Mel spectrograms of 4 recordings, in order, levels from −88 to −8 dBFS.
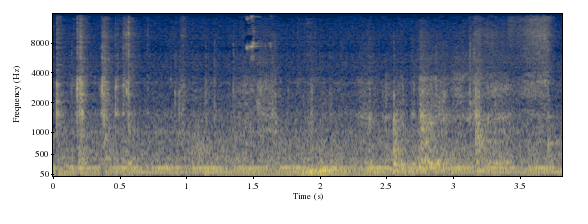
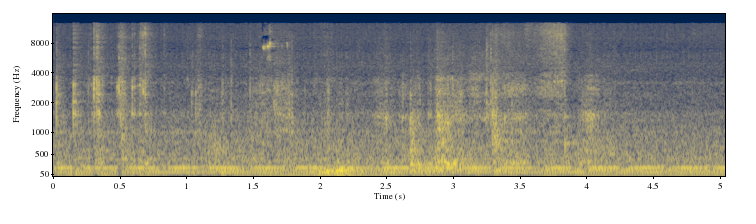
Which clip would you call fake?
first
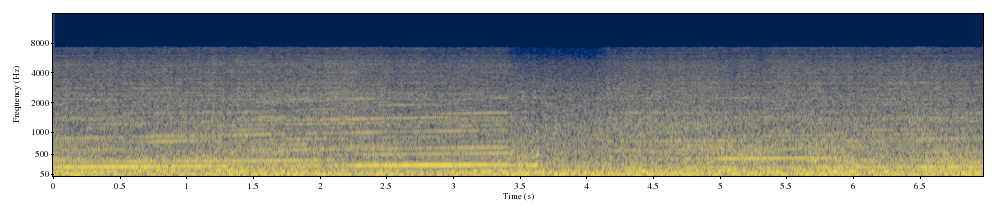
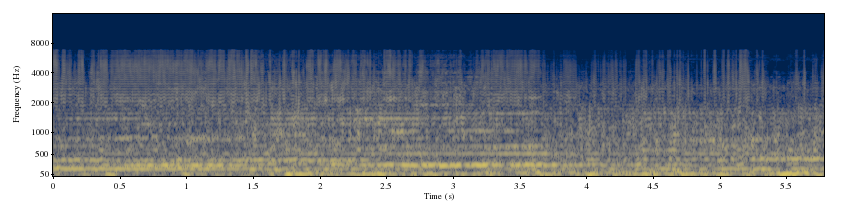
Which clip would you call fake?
second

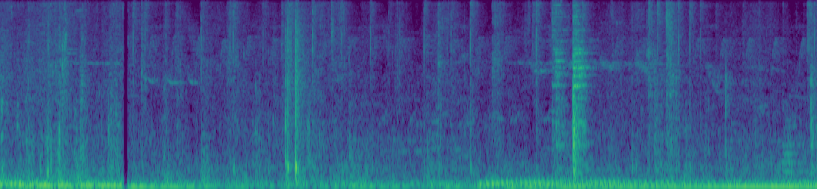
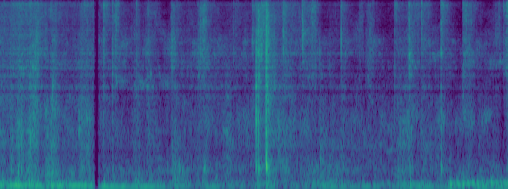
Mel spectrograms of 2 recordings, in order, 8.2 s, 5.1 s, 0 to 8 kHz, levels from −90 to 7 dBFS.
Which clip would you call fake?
second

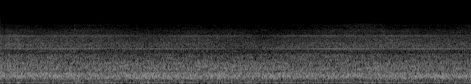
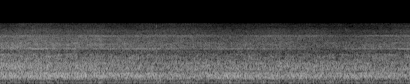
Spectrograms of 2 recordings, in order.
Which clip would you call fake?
second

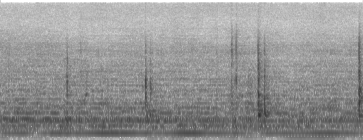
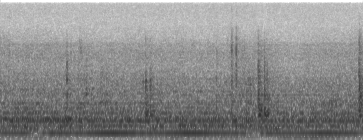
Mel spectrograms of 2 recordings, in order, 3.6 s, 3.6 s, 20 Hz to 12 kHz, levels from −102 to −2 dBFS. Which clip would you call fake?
first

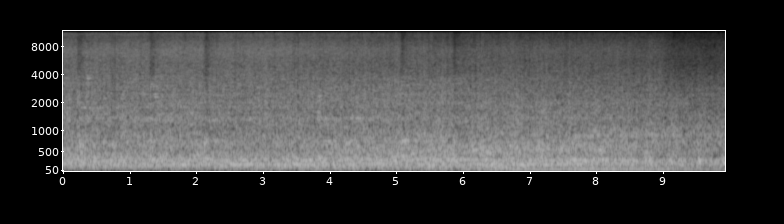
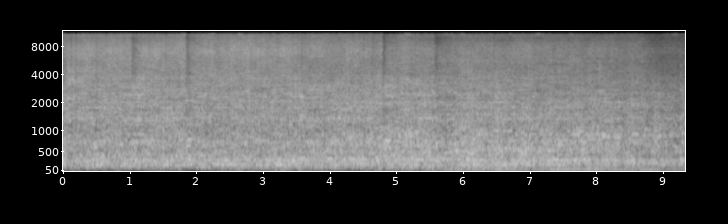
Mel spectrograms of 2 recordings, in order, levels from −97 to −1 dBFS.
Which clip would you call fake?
second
